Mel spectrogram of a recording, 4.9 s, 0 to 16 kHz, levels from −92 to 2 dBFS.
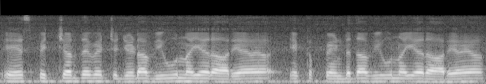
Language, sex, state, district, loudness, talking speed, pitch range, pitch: Punjabi, male, Punjab, Kapurthala, -14 LUFS, 195 wpm, 130-135 Hz, 135 Hz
